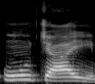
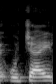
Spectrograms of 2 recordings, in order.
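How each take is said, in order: First: ऊंचाई with a drawn-out opening oo; long oo. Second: ऊंचाई with a quick short u; wrong short u. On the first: Teacher showing the big oo, ऊंचाई drawn out. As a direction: stretch the first vowel of ऊंचाई slowly. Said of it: "बड़ा ऊ होता है". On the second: Teacher reading the misspelling, ऊंचाई with short u. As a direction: keep the first vowel of ऊंचाई short. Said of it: "छोटा ऊ". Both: Shown as a demonstration.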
